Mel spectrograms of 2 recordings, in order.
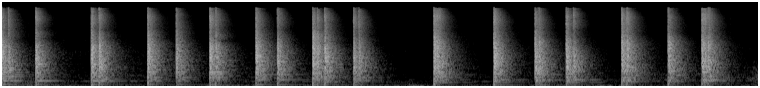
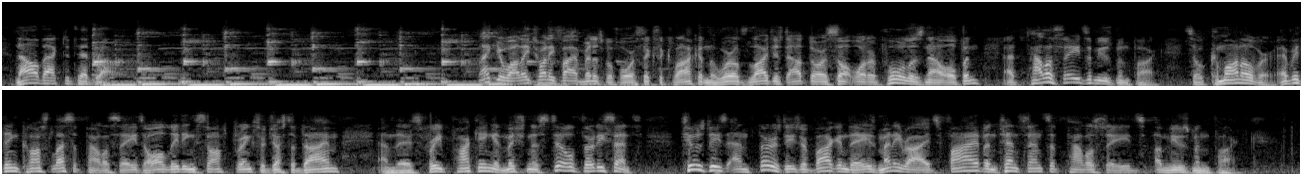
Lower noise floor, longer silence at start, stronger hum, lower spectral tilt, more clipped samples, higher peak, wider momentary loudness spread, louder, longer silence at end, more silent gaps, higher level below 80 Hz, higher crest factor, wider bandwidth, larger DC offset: first, -56 dBFS vs -44 dBFS; second, 0 s vs 0.15 s; neither; second, 0.5 dB/octave vs -7 dB/octave; neither; first, 0 dBFS vs -4 dBFS; first, 9 LU vs 6 LU; about the same, -21 LUFS vs -20 LUFS; second, 0.3 s vs 0.45 s; neither; second, -52 dBFS vs -28 dBFS; first, 24 dB vs 16 dB; first, 17.5 kHz vs 7.6 kHz; neither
